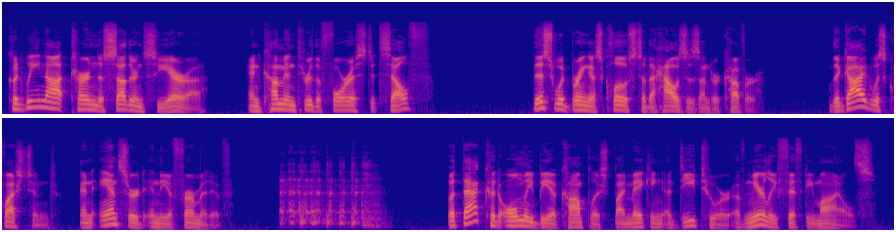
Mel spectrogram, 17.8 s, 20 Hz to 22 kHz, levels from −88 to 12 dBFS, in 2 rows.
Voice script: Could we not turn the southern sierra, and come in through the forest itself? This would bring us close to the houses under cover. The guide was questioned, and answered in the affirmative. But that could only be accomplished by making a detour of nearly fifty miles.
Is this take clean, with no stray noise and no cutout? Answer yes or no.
no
